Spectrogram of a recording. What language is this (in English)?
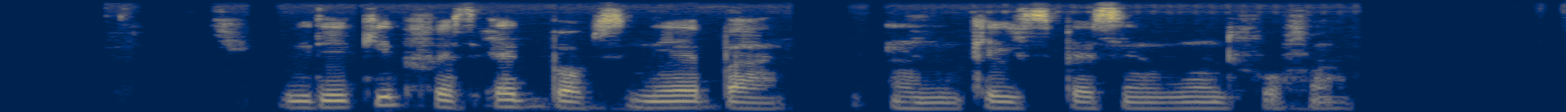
Nigerian Pidgin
